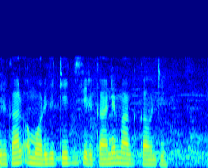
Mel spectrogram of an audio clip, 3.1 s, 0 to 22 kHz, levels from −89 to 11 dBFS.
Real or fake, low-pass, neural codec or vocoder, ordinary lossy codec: real; 5.4 kHz; none; none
